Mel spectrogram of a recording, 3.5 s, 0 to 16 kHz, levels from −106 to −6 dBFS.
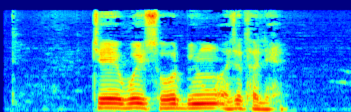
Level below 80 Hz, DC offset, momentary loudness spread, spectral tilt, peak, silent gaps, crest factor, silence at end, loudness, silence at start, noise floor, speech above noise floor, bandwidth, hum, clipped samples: -54 dBFS; under 0.1%; 13 LU; -4.5 dB/octave; -4 dBFS; none; 20 dB; 0.65 s; -20 LUFS; 0.95 s; -65 dBFS; 45 dB; 11.5 kHz; none; under 0.1%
